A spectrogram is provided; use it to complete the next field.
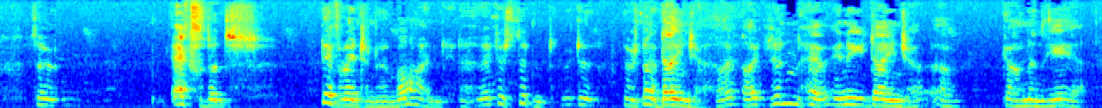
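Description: A man with a New Zealand accent speaks at a fairly slow pace in a high voice, with ordinary pitch variation and long, frequent pauses. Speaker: war veteran. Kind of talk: interview answer. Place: home room.

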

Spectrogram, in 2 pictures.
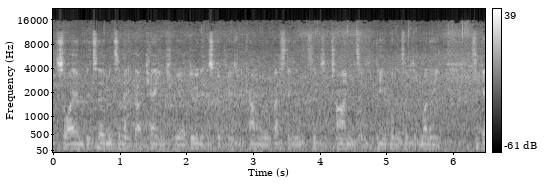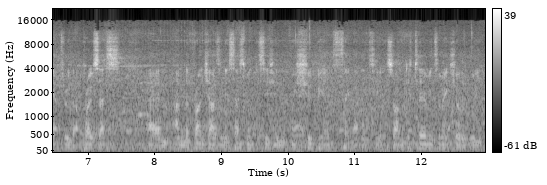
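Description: Loud background noise fills the recording. A man talks at a very fast pace. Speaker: politician addressing a rally. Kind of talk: rally speech. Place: street. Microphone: handheld.

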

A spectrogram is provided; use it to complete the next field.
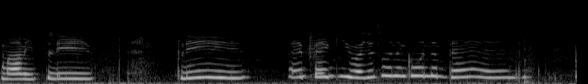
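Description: In a whiny, high-pitched put-on character voice, the speaker goes at a very slow pace over light background noise. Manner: whining, begging.

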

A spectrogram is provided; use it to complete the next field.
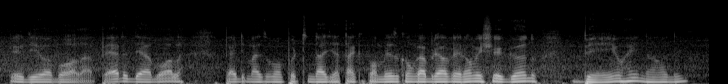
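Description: Fairly quickly and with monotone, flat intonation, a man talks. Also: medium pitch for a man. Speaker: gaming channel commentator. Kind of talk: live sports commentary over a Football Manager match. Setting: recorded voiceover over game footage. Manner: conversational, filler-heavy, with a tacked-on 'né?'.

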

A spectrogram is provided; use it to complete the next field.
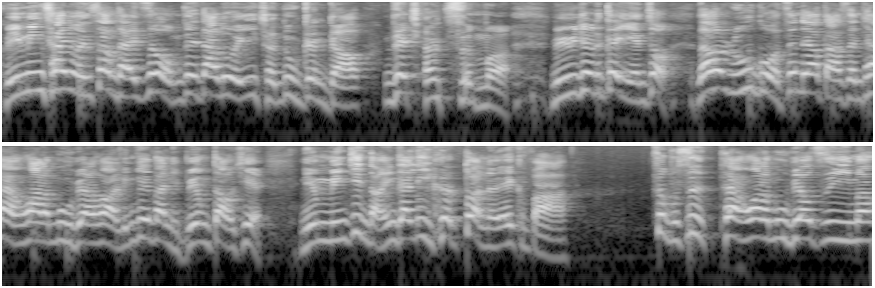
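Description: A man speaks very fast at an extremely high pitch, with a dark, mellow tone. The background is quiet. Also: ordinary pitch variation. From Taiwan. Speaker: political commentator; talk show guest commentator. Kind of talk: talk show panel discussion. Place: studio. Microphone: lapel.

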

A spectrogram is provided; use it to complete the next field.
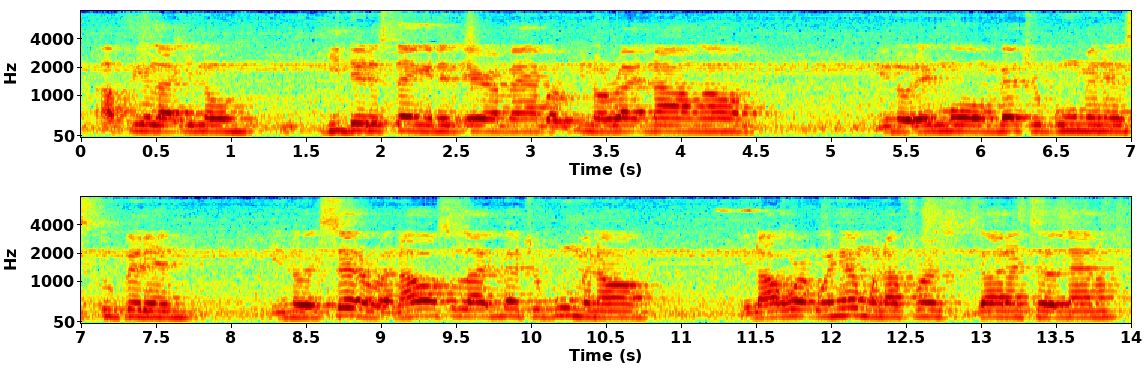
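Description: With noticeable background noise and audible room echo, a man speaks at a fairly quick pace in a fairly high, monotone voice with flat intonation. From South Carolina. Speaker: rapper. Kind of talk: interview. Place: shop. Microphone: camera far.

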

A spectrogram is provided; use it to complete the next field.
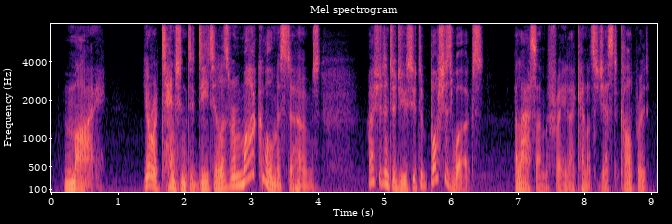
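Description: A man's put-on character voice, fairly low in pitch with very wide pitch swings, a slightly husky edge and a moderate pace, on a very clean recording with a silent background

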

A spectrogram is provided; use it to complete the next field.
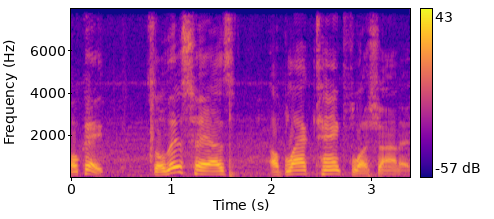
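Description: A man's voice comes across dry, with no echo. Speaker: trailer walkthrough guide. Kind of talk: tutorial. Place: street. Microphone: phone near.

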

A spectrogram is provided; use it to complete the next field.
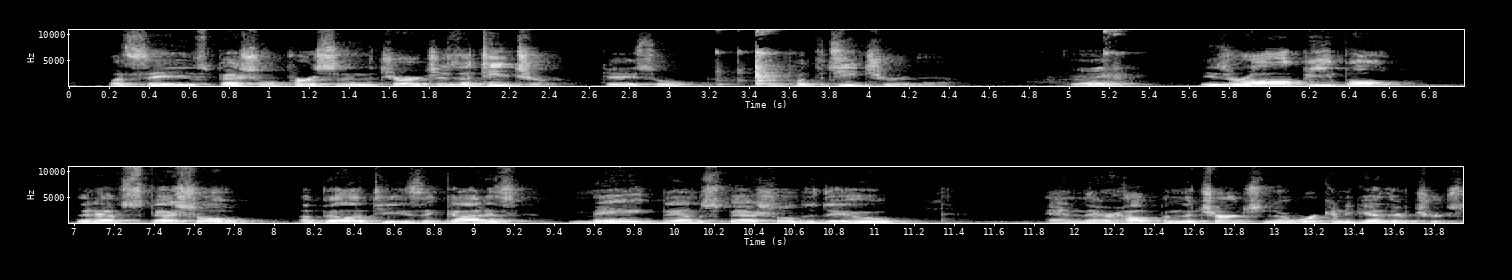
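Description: A man talks with ordinary pitch variation at a moderate pace, light background noise behind him. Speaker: children's church teacher. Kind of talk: object lesson for children. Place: classroom.

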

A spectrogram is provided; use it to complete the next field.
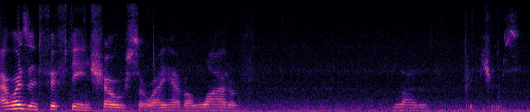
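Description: Long, frequent pauses break up this woman's very slow speech. Her pitch is medium with ordinary variation, over noticeable background noise. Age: 80s+. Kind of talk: interview answer. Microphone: lapel.

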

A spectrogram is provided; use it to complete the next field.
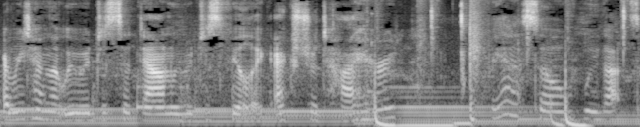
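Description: A woman's voice over loud music in the background. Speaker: travel vlogger. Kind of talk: casual vlog chat. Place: home room. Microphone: phone near.

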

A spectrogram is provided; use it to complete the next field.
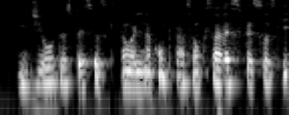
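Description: A woman is speaking. She has a Brazilian accent. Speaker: machine learning engineer; panelist. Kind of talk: presentation; panel talk. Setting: video call. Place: home room. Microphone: earbuds.

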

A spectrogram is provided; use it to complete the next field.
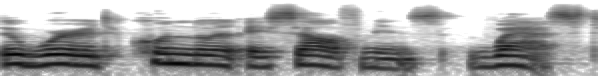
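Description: Very slow speech with fairly even intonation over a quiet background. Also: woman. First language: not English. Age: 60s. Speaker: yoga and qigong instructor. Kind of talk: self-care tutorial instruction. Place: home room.

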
